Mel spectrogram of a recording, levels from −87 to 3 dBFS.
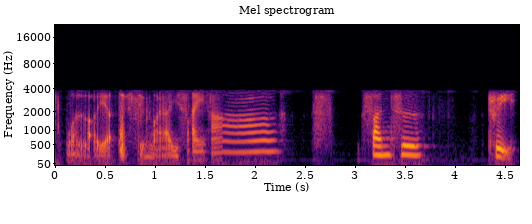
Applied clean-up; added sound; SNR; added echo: neural mask model RNNoise.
